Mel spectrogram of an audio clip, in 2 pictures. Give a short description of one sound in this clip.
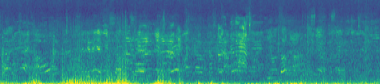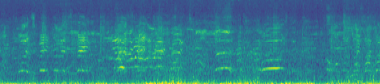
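Men shout and call to each other from a distance outdoors.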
